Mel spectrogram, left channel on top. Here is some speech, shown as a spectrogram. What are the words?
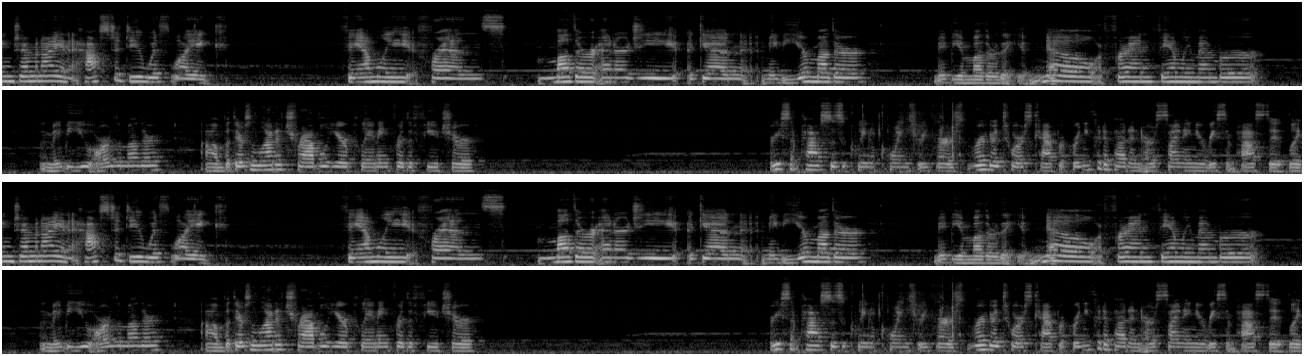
Gemini, and it has to do with like family, friends, mother energy. Again, maybe your mother, maybe a mother that you know, a friend, family member. Maybe you are the mother. But there's a lot of travel here, planning for the future. Recent past is a Queen of Coins reversed. Virgo, Taurus, Capricorn. You could have had an earth sign in your recent past that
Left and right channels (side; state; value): both; identical; correlation 1.00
